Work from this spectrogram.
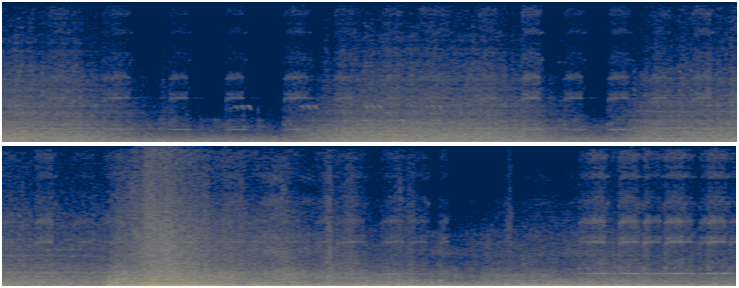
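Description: A particle cannon fires in a strategy video game: a deep, heavy blast breaks out partway through and rumbles on loudly over a busy background of distant battle noise.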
